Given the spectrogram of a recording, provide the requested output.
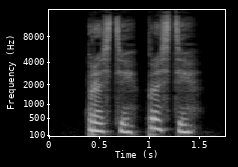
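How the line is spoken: Breathless. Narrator (Russian): выдохнул Альвир

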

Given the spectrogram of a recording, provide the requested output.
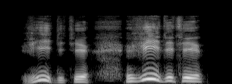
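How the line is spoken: Delighted exclamation. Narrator (Russian): восторженно воскликнул Юкио

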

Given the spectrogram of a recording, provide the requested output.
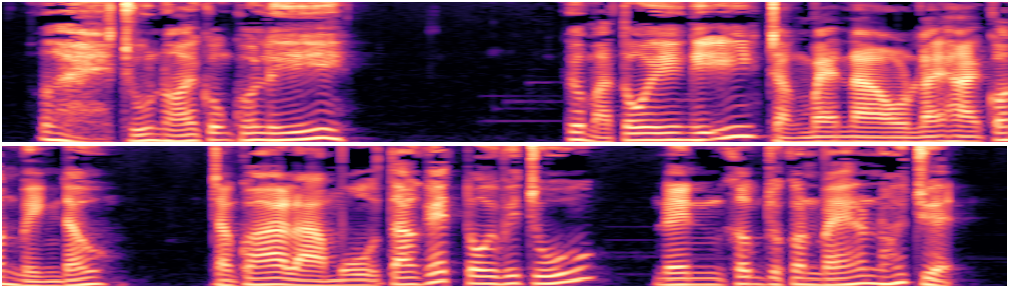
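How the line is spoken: Sighing. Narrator (Vietnamese): Bác Đan thở dài

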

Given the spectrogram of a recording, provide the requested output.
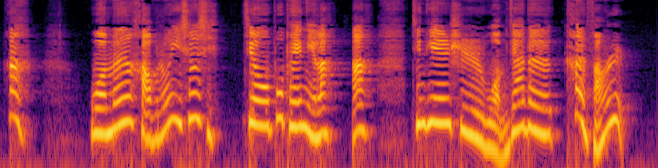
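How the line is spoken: Cheerful, smiling. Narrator (Chinese): 才智笑眯眯地说

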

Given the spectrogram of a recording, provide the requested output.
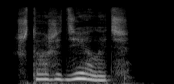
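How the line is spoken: Weak frightened whisper. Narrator (Russian): прошептала, чувствуя, как подкашиваются ноги

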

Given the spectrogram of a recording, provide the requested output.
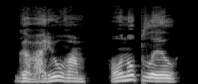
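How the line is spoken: Loud hoarse whisper. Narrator (Russian): повторил он громким, хриплым шепотом

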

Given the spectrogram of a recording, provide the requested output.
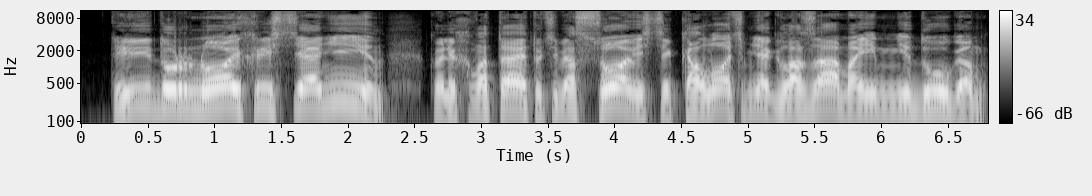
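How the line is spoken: Shouted. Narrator (Russian): крикнул он

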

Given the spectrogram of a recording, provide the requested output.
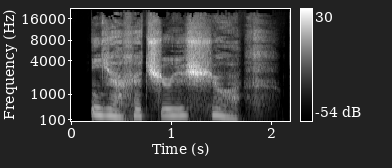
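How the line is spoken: Moaning. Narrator (Russian): простонал он

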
